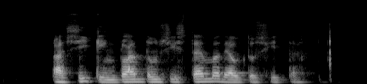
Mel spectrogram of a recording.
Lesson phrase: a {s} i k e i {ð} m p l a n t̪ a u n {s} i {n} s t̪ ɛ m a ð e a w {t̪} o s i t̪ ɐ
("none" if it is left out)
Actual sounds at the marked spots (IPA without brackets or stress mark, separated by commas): ʃ, none, s, none, t̪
